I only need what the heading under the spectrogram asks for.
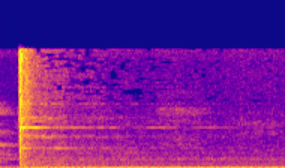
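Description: A single sharp gavel strike in a council session chamber, marking a new policy, with a hard wooden crack, followed by a low, sustained rumble and a faint high ringing tone that slowly fades. No one speaks.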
